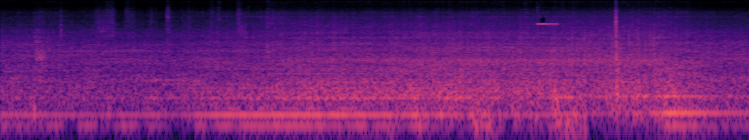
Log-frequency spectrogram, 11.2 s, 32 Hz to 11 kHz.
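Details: 2016 Arctic King 5000 BTU window air conditioner, model WWK05CR61N, compressor on cool, fan low, about 3.23 A, 388 W, blowing freezing air: low, steady hum under fan rush without surging or cycling; compressor running normally.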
